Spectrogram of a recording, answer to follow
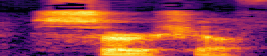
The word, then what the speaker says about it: Saoirse: But when you have this kind of cast, especially, again, Sam Rockwell and Saoirse fucking Ronan, I can't tell you how long it took me to realize that's how you say her name.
